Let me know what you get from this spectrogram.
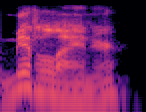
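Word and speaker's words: Mitloehner: Mittelleiner, is how you say his name, Frank Mittelleiner from UC Davis.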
